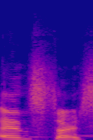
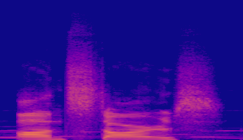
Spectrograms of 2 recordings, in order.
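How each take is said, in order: First: The first syllable sounds like 'en'. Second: The first syllable sounds like 'on'. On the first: The speaker calls it wrong. "It's not N-Stars" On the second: The speaker calls it right. "It's supposed to be pronounced on-stars"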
